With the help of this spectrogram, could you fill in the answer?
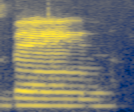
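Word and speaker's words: Wang: a place called Vang, spelled with a W, but pronounced Vang, Austria.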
